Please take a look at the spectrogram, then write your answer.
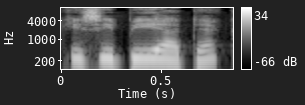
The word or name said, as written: gisipiateg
